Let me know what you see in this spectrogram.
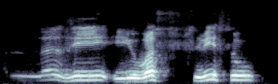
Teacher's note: वक्त लेना है, यहाँ पे सांस जारी रहेगी, वसवासिल खन्नास, अल्लजी, जी में जबान की नोक बाहर आएगी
